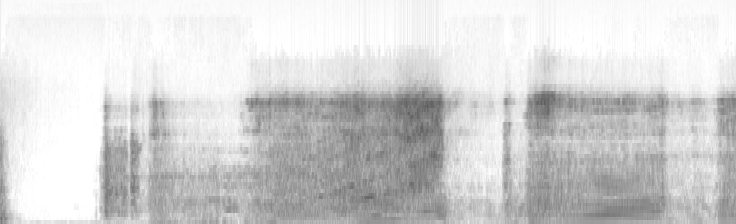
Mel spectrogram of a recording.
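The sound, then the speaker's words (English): A car engine rumbles to life and builds into a loud, sustained roar as the vehicle pulls away, briefly easing off before surging again. No one speaks. “Boy, what a job this car is.”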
